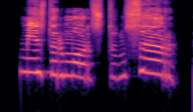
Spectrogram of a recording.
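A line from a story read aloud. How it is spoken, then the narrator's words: Shouting. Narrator (Russian): закричал я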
